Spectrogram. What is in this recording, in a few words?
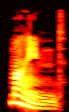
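"mind", British English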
